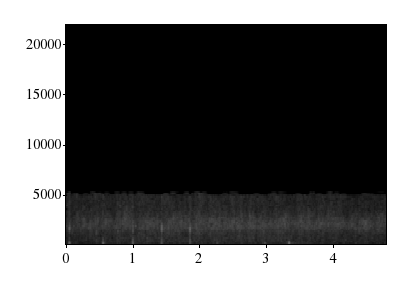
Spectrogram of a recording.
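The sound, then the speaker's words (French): Faint audience applause during a religious sermon, a soft, muffled wash of clapping with a few sharper individual claps standing out at irregular intervals. “Ça vaut la peine d'acclamer.”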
